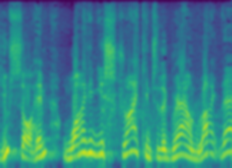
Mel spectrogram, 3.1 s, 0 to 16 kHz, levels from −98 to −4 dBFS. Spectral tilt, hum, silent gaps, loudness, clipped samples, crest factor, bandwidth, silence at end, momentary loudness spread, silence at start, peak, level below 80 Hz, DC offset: -4.5 dB/octave; none; none; -15 LUFS; under 0.1%; 14 dB; 16 kHz; 0 s; 4 LU; 0 s; -2 dBFS; -52 dBFS; under 0.1%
